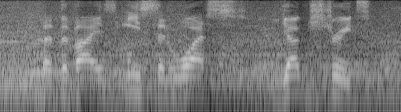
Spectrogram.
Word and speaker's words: Yonge: Hey, here we are, once again on the city's most interesting street that divides east and west, Yonge Street. It's spelled as Y-O-N-G-E and not Young as in Y-O-U.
